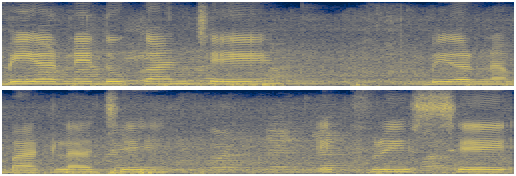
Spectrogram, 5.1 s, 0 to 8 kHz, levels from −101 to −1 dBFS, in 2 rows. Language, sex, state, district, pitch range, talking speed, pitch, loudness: Gujarati, female, Maharashtra, Mumbai Suburban, 205-225 Hz, 130 wpm, 215 Hz, -15 LUFS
